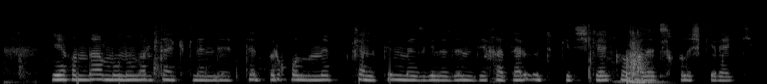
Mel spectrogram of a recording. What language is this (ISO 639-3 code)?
uig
